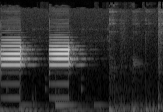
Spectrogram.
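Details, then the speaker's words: Wsdcam bike alarm for Lectric XP e-bike: two short high-pitched chirps, signalling it is now arming itself. "once you do that it actually is telling you that it's now arming itself so you'll hear that when you do it"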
